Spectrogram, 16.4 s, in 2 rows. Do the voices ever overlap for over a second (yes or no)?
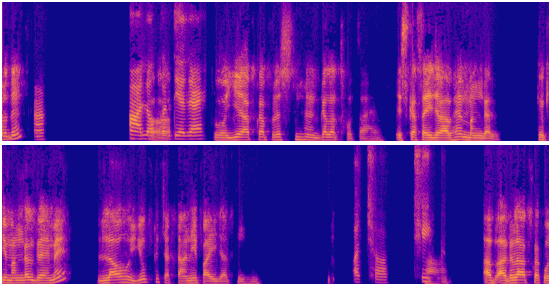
no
